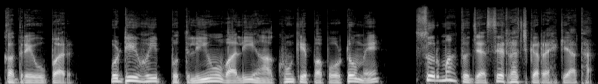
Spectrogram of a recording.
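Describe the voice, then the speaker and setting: A male storyteller narrates a radio drama in a low voice with very lively intonation. The delivery is literary and dramatic, and the sound is dry and close. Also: no echo.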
